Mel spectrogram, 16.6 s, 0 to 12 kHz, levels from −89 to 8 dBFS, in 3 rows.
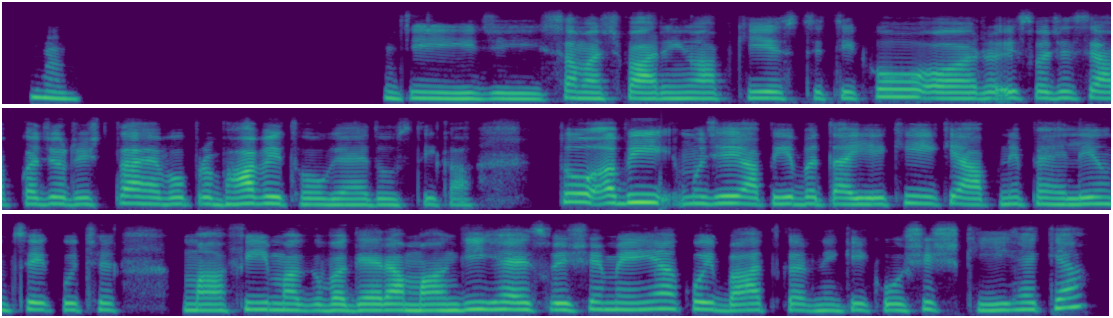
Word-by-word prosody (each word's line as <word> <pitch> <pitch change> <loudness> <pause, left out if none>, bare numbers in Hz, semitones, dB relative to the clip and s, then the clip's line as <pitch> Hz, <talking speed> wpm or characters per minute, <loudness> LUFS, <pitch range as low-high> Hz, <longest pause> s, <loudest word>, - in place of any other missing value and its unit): हुँ। 205 -5 -1 1.6
जी, 195 -1 0
जी, 185 -1 -2
समझ 200 -4 -1
पा 195 -2 +3
रही 195 0 -2
हूँ 200 - -2
आपकी 195 +2 -6
ये 210 - +2
स्थिति 200 +1 -7
को 255 +7 -2 0.2
और 200 -1 +1
इस 215 0 -3
वजह 210 0 -2
से 205 - -5
आपका 205 0 -1
जो 220 +1 0
रिश्ता 210 +3 -1
है, 215 -1 +1
वो 210 +1 -1
प्रभावित 215 +1 +3
हो 195 0 -1
गया 190 0 -1
है 190 - -3
दोस्ती 190 +1 -6
का। 190 - -10 0.4
तो 285 0 +2
अभी 265 +1 +6
मुझे 230 +1 +3
आप 210 -1 0
ये 220 0 +2
बताइए 205 -1 +1
कि 230 +2 -3
क्या 210 -4 +2
आपने 205 +3 -4
पहले 205 +1 0
उनसे 220 +2 0
कुछ 220 +1 -4 0.4
माफ़ी 205 +3 0
मग 210 -2 0
वगैरह 205 +1 +3
माँगी 205 +4 +3
है 230 -1 +4
इस 220 - -3
विषय 220 +2 +1
में 225 - +2
या 250 +2 +2
कोई 240 -1 +1
बात 210 +1 0
करने 195 -2 -4
की 215 +2 -4
कोशिश 200 +2 -3
की 200 +1 -1
है 230 +1 -1
क्या? 295 +7 0
205 Hz, 200 wpm, -24 LUFS, 195-220 Hz, 1.6 s, अभी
